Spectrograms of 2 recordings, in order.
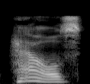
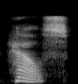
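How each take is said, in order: First: The word ends with a buzzing Z sound. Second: The word ends with a hissing S sound. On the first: To give lodging, as a verb. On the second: A building to live in, as a noun.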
